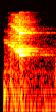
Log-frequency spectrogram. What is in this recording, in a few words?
xylophone down; snow white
